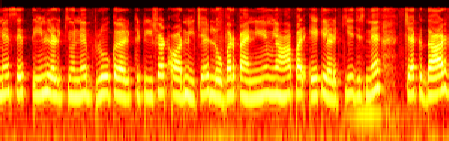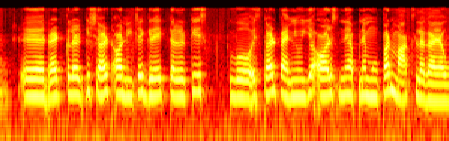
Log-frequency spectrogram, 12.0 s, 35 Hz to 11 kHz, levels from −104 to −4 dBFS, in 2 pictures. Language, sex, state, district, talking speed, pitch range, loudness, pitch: Hindi, female, Bihar, Gopalganj, 195 wpm, 220-240 Hz, -18 LUFS, 230 Hz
